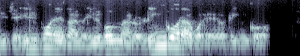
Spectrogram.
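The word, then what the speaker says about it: りんご: 나무 목변에 그 금자 써서 임금이라고 했는데 이것이 일본으로 가가지고 일본식 발음으로 링고라고 부르는 겁니다.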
